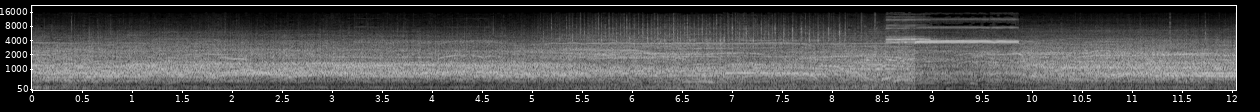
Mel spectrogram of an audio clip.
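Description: Football stadium crowd cheering and shouting, with many voices overlapping, as a team drives at the goal line for a one-yard touchdown. A brief, steady high tone sounds about nine seconds in.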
